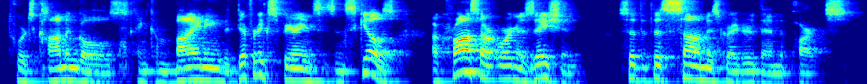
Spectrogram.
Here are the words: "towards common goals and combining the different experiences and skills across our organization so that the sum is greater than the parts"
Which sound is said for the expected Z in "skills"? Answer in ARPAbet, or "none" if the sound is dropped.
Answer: Z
